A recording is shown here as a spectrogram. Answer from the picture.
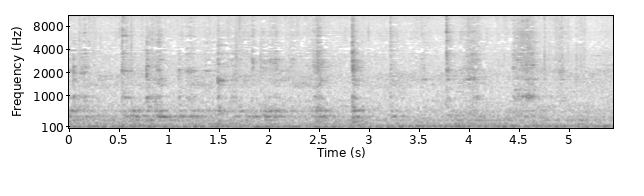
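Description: Dosa frying in oil on a hot cast-iron griddle: a steady, faint sizzle with scattered small crackles and pops.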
